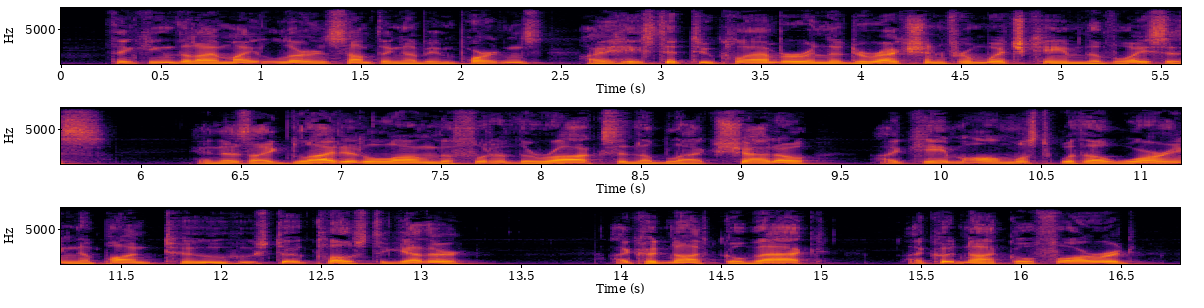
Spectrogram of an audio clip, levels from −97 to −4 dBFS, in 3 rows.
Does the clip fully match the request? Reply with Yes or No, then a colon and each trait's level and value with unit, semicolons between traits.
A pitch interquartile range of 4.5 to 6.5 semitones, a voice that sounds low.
Yes: wide, 5.5 semitones; low, 105 Hz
